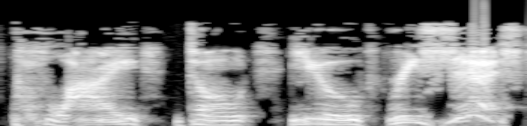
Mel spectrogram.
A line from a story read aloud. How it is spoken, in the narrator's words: growled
